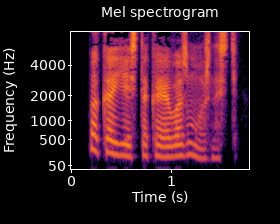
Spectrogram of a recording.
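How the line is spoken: Sighing. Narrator (Russian): вздохнула я

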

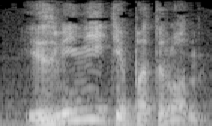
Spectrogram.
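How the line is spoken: Plain. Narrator (Russian): ответил он

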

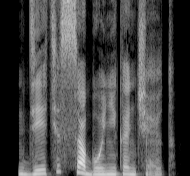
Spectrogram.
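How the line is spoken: Dry remark. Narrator (Russian): Чиано заметил сухо

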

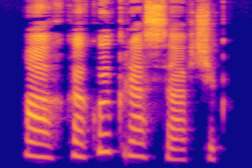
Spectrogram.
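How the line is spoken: Admiring sigh. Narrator (Russian): вздохнула Элла

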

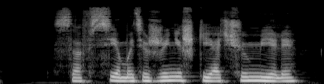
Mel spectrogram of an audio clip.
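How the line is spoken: Angry demonic hiss. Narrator (Russian): Злобно прошипел демонюга

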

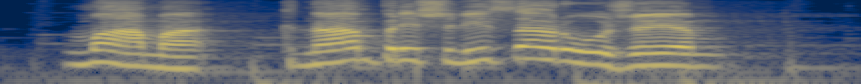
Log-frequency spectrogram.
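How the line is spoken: Shouted into ear. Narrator (Russian): прокричала ей в ухо женщина

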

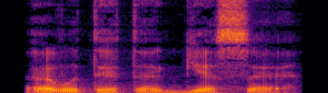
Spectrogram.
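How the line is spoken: Hoarse remark. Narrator (Russian): заметил тот сипло

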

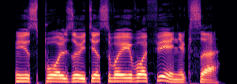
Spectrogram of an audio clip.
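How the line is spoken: Growling. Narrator (Russian): прорычал профессор Квирл

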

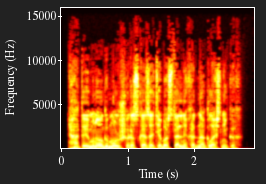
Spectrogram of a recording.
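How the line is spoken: Snorting. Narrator (Russian): хмыкнул я

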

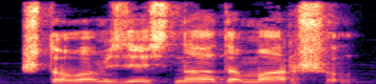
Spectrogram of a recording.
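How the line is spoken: Calm question. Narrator (Russian): спокойно спросил незнакомец

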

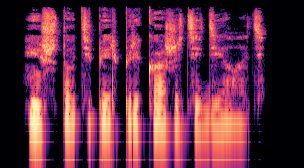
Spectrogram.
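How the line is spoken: Sighing. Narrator (Russian): Алигьера вздохнул

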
